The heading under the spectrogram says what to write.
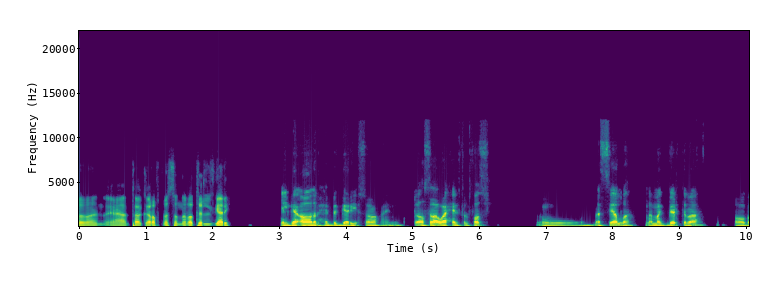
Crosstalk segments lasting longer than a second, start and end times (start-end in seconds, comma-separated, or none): none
